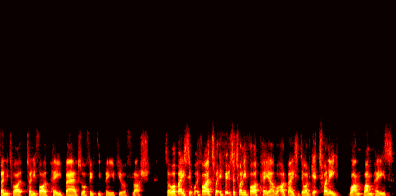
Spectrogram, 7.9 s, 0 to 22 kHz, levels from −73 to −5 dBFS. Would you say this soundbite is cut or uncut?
cut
